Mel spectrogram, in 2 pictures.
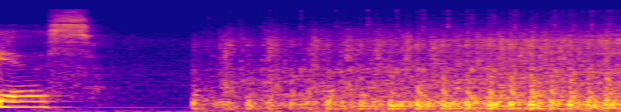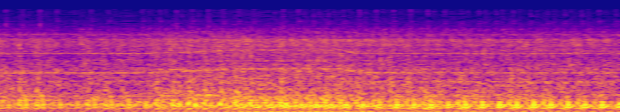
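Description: An embroidery machine hums and stitches with a fast, steady rattle.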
